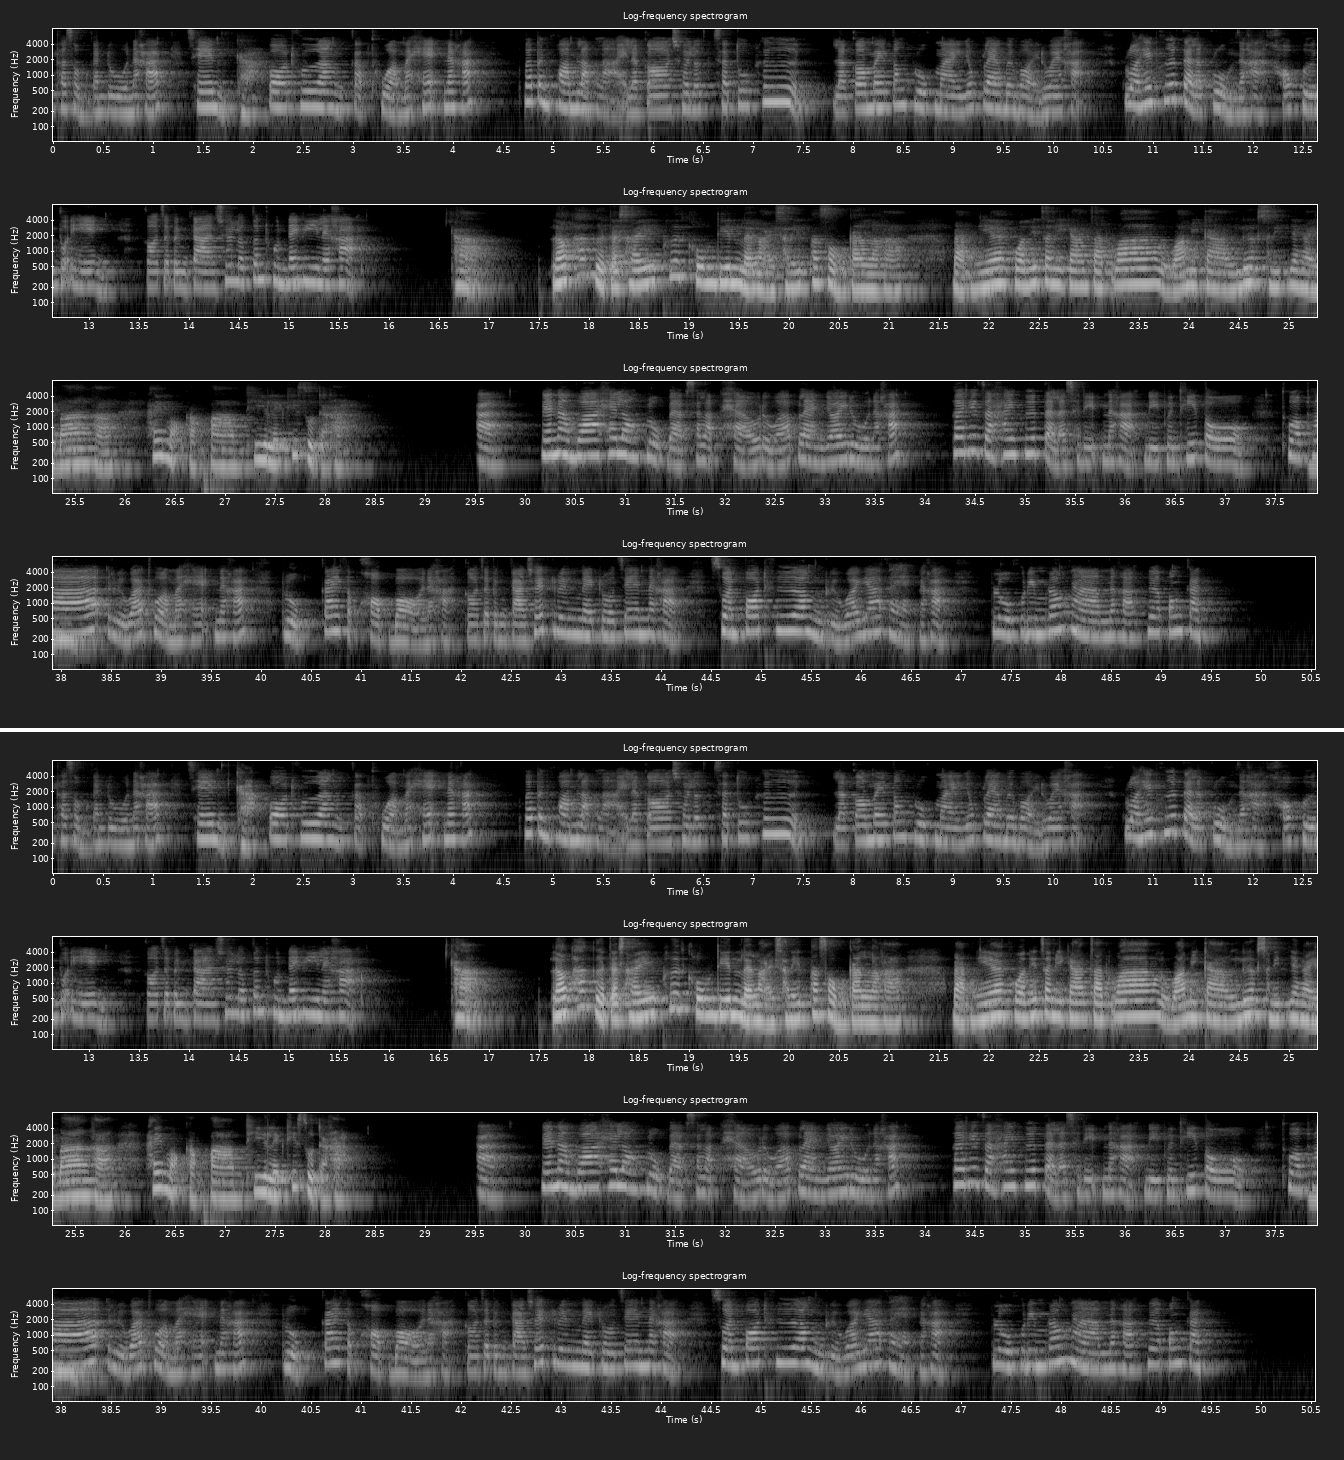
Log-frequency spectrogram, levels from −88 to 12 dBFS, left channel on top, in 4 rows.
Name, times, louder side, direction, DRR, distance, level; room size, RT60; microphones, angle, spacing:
voice 1, 0.0-1.8 2.2-4.3 4.7-7.5 7.8-10.3 10.7-13.2 13.6-15.8 29.5-29.8 30.2-33.8 34.3-37.2 37.6-46.9 47.3-49.4, left 1 dB, 15° left, 9 dB, 0.8 m, -31 dB
voice 2, 17.6-28.3 37.8-38.2, right 2 dB, 65° right, 7 dB, 1.5 m, -25 dB
17.5 x 8.9 x 5.8 m, 0.79 s
head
